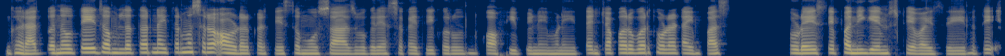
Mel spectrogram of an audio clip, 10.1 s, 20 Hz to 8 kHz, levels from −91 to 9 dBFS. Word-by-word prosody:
घरात 170 -4 +3
बनवते 205 +3 +4
जमलं 210 -2 +3
तर, 220 0 +2
नाही 225 -1 +1
तर 230 - -2
मग 240 +1 +4
सरळ 230 -1 +3
ऑर्डर 185 -5 +4
करते 170 -1 -5
समोसाज 170 -2 -1
वगैरे 165 0 -3
असं 170 +1 -6
काहीतरी 170 +1 -4
करून 165 +1 -5
कॉफी 170 -1 -2
पिणे 165 0 -3
म्हणे 160 0 -3
त्यांच्याबरोबर 195 +2 0
थोडा 195 -2 +1
टाईमपास, 170 -1 -1 0.6
थोडेसे 190 +1 +3
फनी 190 -2 +5
गेम्स 185 -1 +1
ठेवायचे, 160 -2 -2
मग 180 - -6
ते 195 - -1
180 Hz, 160 wpm, -25 LUFS, 165-195 Hz, 0.6 s, फनी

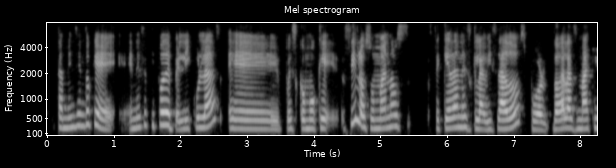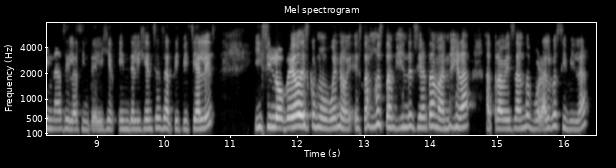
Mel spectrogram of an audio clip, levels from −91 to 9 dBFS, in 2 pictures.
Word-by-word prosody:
también 265 +1 -4
siento 310 +3 -5
que 310 -9 +2 0.2
en 245 +3 -6
ese 300 +5 -9
tipo 315 +1 -4
de 330 -1 +5
películas, 265 - 0 0.2
eh, 230 - -1
pues, 230 +1 -9
como 235 0 -2
que 255 - -2
sí, 380 - -3
los 275 -3 +1
humanos 270 +7 -3 0.4
se 235 - -10
quedan 265 +3 +1
esclavizados 235 - +1
por 210 -3 -2
todas 225 0 +3
las 250 -1 +1
máquinas 235 0 -2
y 240 - -4
las 220 0 -4
inteligen 210 - -7
inteligencias 230 +2 -5
artificiales, 230 - 0 0.6
y 270 +1 -2
si 285 - -1
lo 260 -2 +6
veo 270 +3 +9
es 295 -1 +9
como, 275 -5 -1
bueno, 250 +1 0
estamos 275 +8 -1
también 270 -1 0
de 300 -1 -3
cierta 275 +3 +1
manera 265 +3 +2 0.2
atravesando 240 +3 0
por 230 - -3
algo 280 +5 0
similar. 250 -1 -5
245 Hz, 155 wpm, -23 LUFS, 230-275 Hz, 0.6 s, veo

